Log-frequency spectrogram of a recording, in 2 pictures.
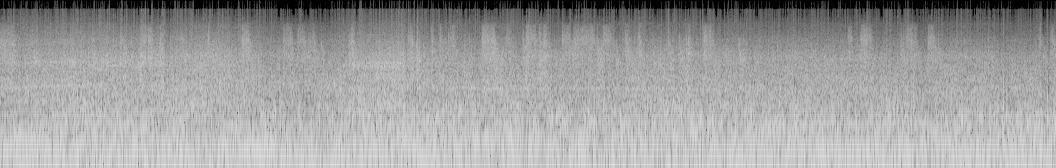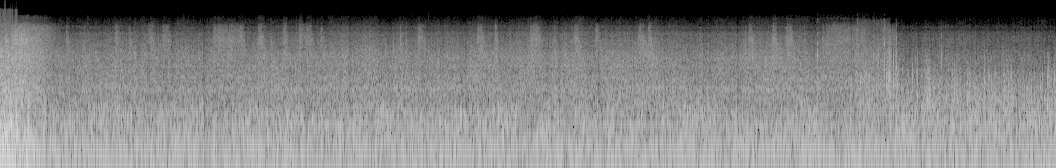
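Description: Motorcycle on the move, its engine running under heavy wind rush on the microphone. A little past halfway the sound drops suddenly to a quieter, duller steady rush.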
